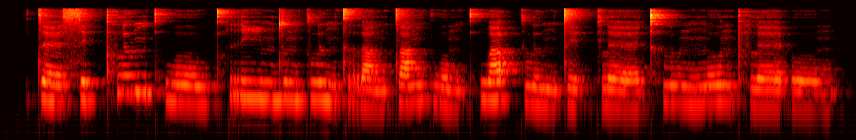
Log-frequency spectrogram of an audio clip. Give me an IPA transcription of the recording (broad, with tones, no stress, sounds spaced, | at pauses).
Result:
t ɛː˩˦ s e˨˩ k̚ pʰ l ɯ˥˩ ŋ kʰ w oː˨˩ w kʰ r iː˧ m d u˧ n k l ɯ˨˩ ŋ t r a˩˦ n t a˦˥ ŋ k w o˨˩ m kʰ w a˥˩ ʔ k l ɯ˨˩ ŋ t e˨˩ ʔ k l ɛː˩˦ kʰ l u˧ n ŋ oː˥˩ n pʰ l ɛː˧ ʔ o˧ m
